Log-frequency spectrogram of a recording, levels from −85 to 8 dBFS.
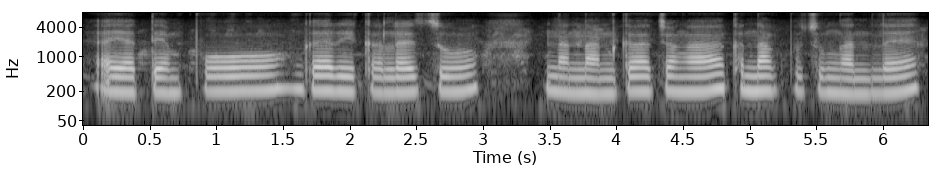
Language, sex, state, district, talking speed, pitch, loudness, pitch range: Wancho, female, Arunachal Pradesh, Longding, 140 wpm, 200 Hz, -17 LUFS, 190-205 Hz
